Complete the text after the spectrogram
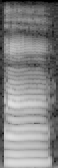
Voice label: "ann2", taiwanese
